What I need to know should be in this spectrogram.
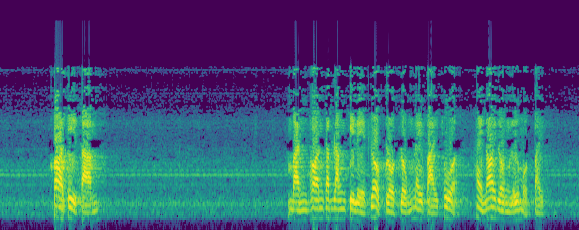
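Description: An elderly man speaks calmly.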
